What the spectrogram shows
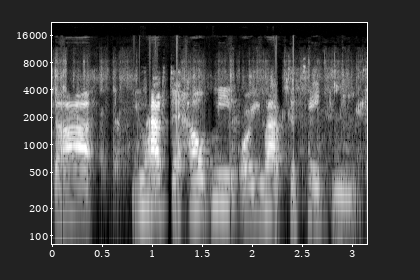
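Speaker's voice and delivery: ordinary talk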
